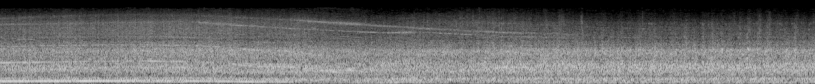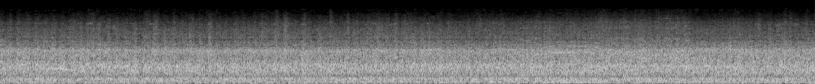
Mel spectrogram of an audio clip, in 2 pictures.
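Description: Tank tracks clank and grind through mud.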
